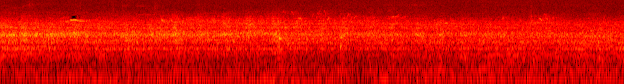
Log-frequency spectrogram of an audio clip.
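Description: Steam-hauled passenger train moving slowly away, its coach wheels running steadily over the track and pointwork, the sound slowly fading.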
